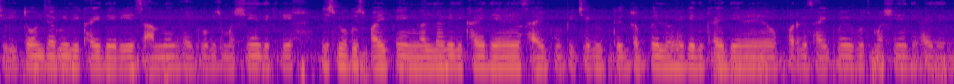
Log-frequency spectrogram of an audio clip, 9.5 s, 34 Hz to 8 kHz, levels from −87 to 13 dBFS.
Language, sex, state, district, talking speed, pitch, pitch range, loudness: Hindi, male, Jharkhand, Sahebganj, 275 wpm, 105 Hz, 100-105 Hz, -34 LUFS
